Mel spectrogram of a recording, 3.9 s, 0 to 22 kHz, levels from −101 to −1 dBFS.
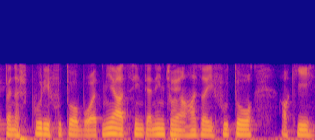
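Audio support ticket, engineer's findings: Packet loss with last packet repeated, 0.70–0.74 s, just before "miatt szinte nincs olyan": 40 ms gap filled by replaying the previous packet, fits two 20 ms packets; brief robotic stutter. G.711 telephone band audible, 4 kHz ceiling.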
